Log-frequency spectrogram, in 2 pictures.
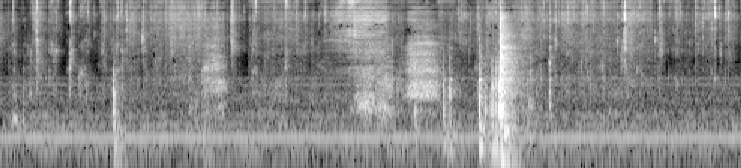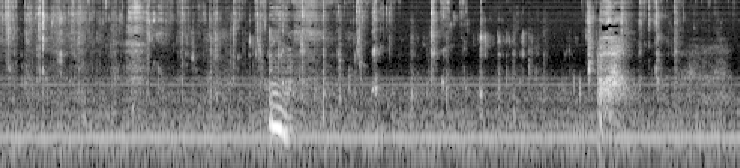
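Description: Close-up chewing and biting of boiled seafood, king crab and shrimp, with a few soft crunches and one sharp crack about a third of the way in. A brief low vocal sound from the eater comes about two-thirds through, over a steady low hum.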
